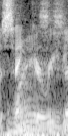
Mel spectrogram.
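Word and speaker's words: Tsangarides: Sangaridis. – Ouais, j'ai jamais su le prononcer comme faux, finalement. – Je pense que tu prononces pas le T, Sangaridis.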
